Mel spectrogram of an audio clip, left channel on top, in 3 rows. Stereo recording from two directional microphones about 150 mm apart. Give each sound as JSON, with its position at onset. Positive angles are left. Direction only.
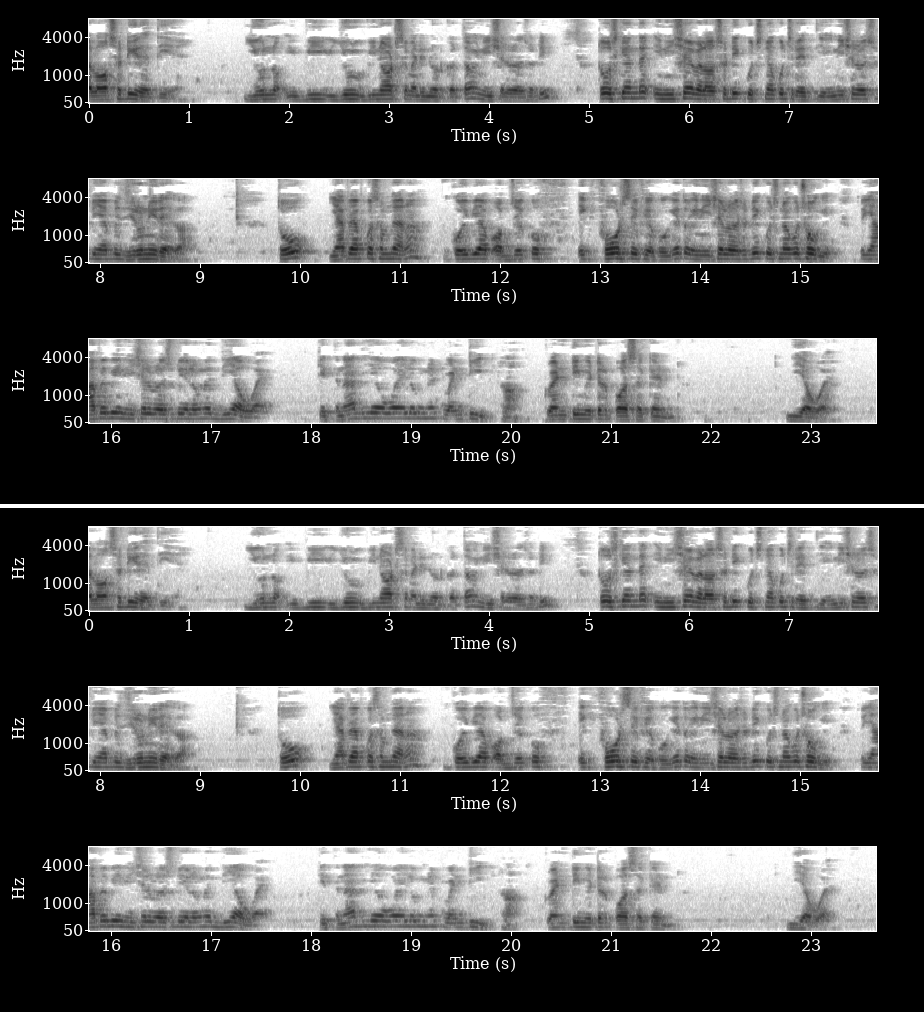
{"t": 0.0, "sound": "speech", "side_deg": 25}
{"t": 22.8, "sound": "speech", "side_deg": 20}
